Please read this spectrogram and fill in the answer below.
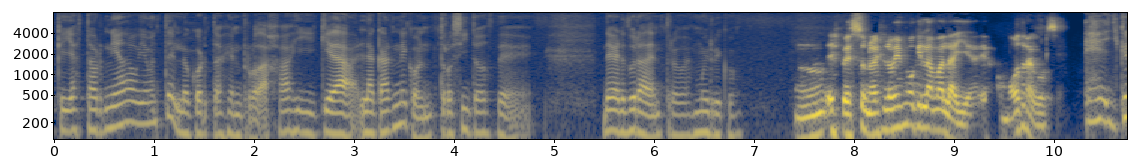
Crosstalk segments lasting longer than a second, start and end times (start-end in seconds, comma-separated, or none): none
